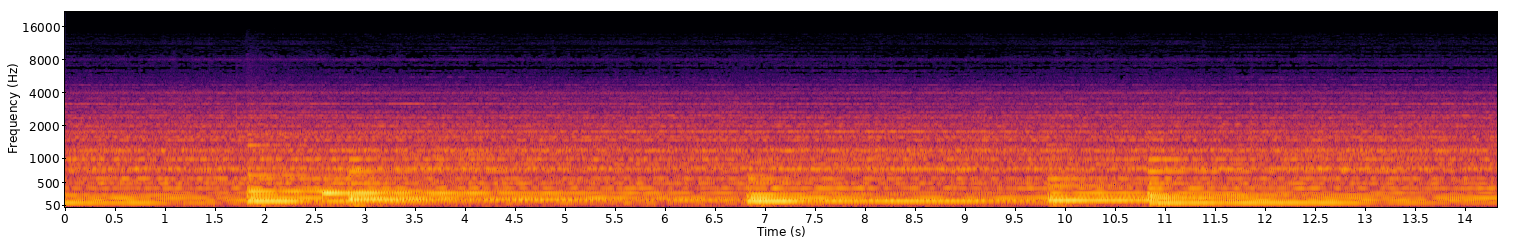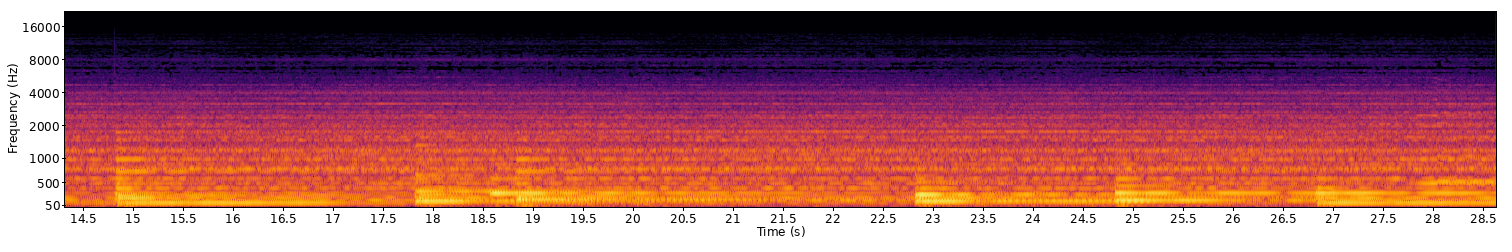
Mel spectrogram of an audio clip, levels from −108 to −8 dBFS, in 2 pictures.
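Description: No faults heard anywhere in the clip.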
